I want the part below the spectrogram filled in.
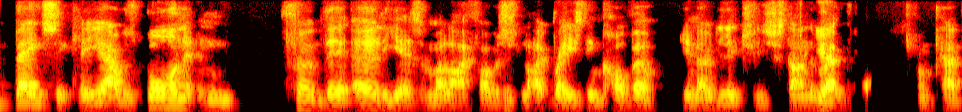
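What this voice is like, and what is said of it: Distinct regional accent. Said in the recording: “your accent then, because I mean I can hear very distinct accent at the same as Kev ... did you hail from Leicestershire, or were you living in Wales”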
